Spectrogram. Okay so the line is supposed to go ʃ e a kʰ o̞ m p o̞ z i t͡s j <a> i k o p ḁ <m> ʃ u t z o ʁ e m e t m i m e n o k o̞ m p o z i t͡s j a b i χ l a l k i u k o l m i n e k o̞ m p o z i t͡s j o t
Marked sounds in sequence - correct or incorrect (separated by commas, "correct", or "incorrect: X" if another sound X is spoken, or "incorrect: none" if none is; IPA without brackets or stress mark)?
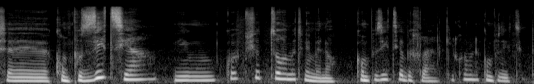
correct, incorrect: none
